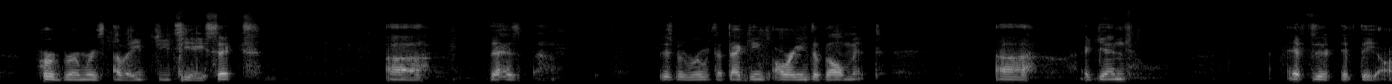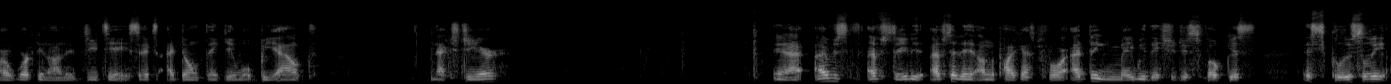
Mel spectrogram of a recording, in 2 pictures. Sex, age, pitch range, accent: male, 20-39, 110-120 Hz, American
